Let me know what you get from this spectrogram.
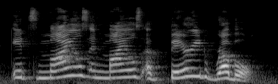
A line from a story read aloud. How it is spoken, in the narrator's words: she cried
